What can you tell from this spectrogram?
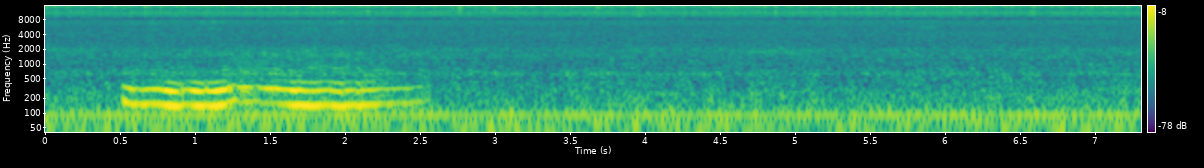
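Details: Shiba Inu puppy under a year old snoring in its sleep: one quiet, low, tonal, slightly whistling snore of about two seconds with a steady faint hum beneath, then stillness.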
